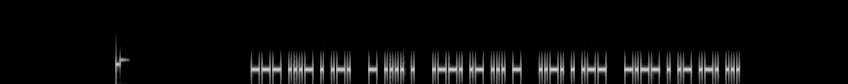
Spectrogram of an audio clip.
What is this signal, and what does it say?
Morse code, heard as a keyed tone, about 44 wpm, 700 Hz. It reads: OVER THE PAST FEW YEARS
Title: Sets of 5 Words Encore 45wpm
